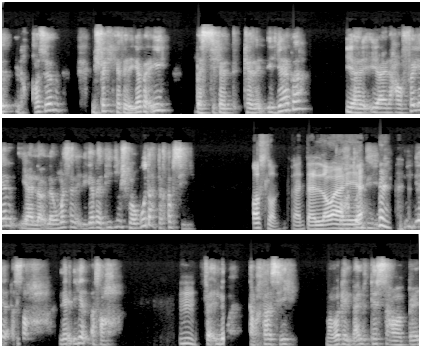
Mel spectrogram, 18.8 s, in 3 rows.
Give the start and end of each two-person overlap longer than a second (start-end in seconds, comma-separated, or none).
none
